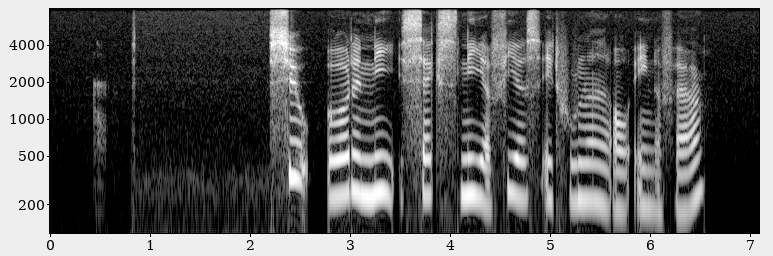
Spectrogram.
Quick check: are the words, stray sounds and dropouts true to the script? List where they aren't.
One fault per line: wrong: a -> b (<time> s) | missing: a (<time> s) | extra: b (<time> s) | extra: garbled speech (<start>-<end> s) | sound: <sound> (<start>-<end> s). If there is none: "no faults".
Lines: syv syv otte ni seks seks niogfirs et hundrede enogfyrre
missing: syv (2.5 s)
missing: seks (4.1 s)
extra: og (5.6 s)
